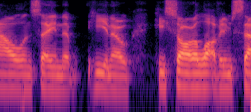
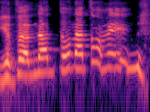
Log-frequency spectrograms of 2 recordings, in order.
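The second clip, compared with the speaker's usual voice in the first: mock German accent, higher and louder; 6 dB louder than usual. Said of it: "dropped his British accent and became German".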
